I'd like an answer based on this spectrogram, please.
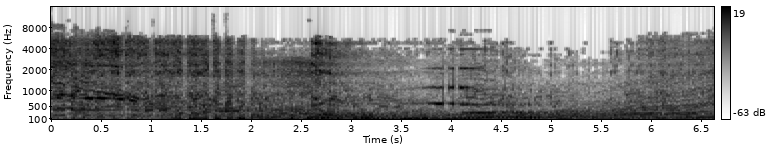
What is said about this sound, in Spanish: Las motos, que no falten.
